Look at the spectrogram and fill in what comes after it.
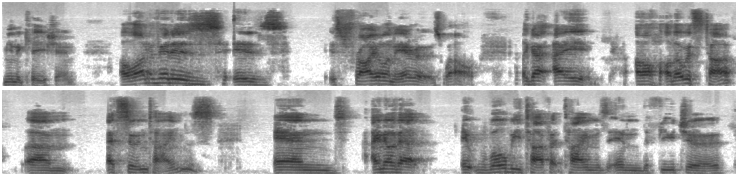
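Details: Young adult male medical student who has stuttered most of his life, with blocks, especially on his name, and sound repetitions; stuttering.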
